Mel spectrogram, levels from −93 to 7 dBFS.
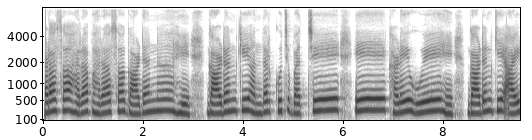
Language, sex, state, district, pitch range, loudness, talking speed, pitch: Hindi, female, Maharashtra, Sindhudurg, 210-255 Hz, -22 LUFS, 125 wpm, 235 Hz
